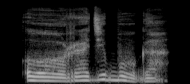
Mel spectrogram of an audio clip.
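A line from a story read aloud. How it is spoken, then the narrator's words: Mutter. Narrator (Russian): пробормотала Элли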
